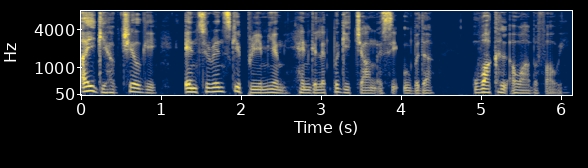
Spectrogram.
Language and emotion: Manipuri, sad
